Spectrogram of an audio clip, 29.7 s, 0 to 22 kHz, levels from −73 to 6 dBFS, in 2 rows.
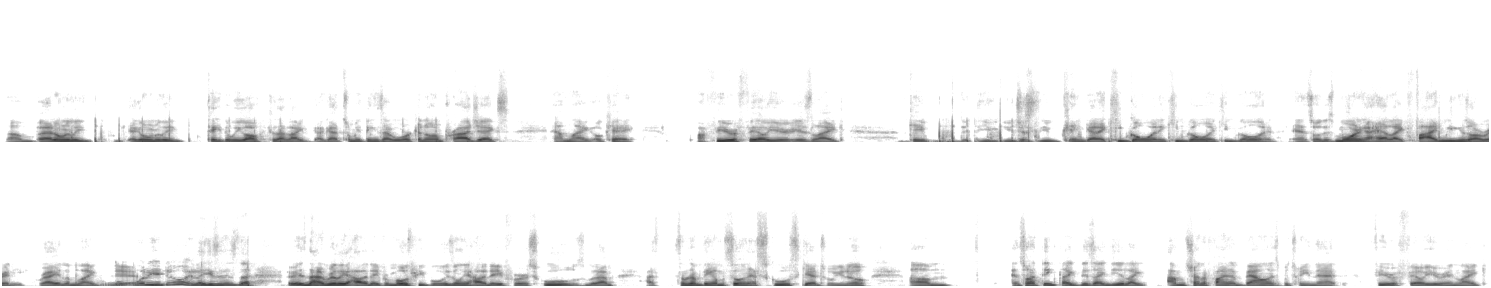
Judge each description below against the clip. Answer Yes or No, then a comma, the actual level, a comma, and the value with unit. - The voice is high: No, low, 100 Hz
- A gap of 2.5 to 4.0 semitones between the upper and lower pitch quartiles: Yes, average, 3.1 semitones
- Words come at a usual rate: No, fast, 245 wpm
